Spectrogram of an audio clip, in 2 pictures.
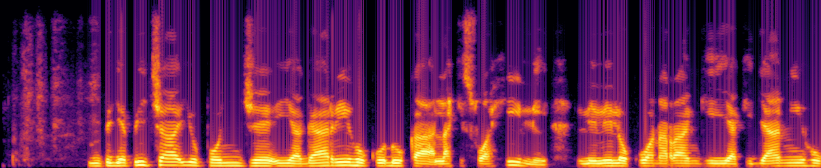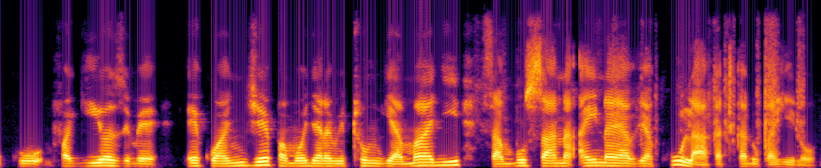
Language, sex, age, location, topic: Swahili, male, 25-35, Mombasa, government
